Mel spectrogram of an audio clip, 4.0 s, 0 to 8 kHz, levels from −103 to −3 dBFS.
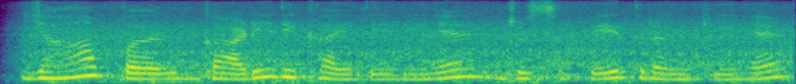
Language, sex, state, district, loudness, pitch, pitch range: Hindi, female, Punjab, Pathankot, -15 LUFS, 210 Hz, 190-240 Hz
